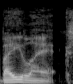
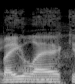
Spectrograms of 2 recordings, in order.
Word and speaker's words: Balak: That's supposed to be called Balak, son. – And Balaam. – Balak and Balaam.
